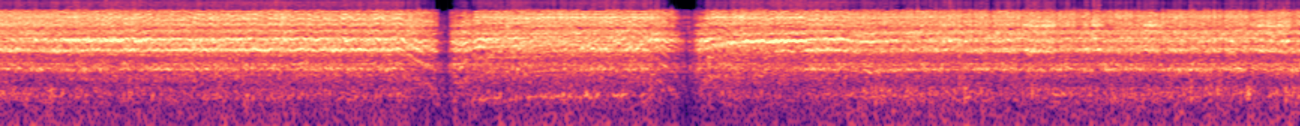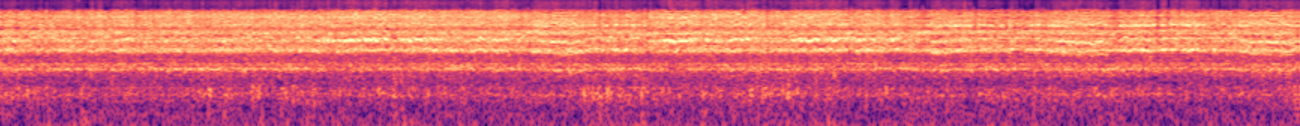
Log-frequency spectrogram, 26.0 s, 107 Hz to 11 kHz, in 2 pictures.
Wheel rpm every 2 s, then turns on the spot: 230, 210, 160, 140, 220, 230, 240, 230, 230, 220, 230, 230, 230.
none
